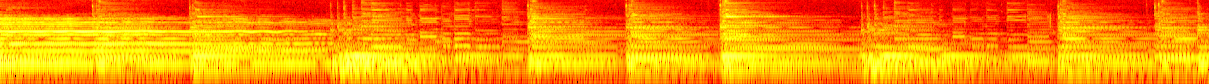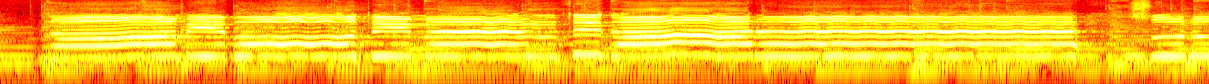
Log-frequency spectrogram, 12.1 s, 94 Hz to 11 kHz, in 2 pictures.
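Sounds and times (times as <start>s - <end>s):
woman singing with vibrato: 0.0s - 2.3s, 6.2s - 12.0s
strummed acoustic guitar: 0.0s - 12.0s.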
